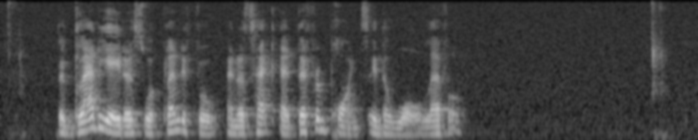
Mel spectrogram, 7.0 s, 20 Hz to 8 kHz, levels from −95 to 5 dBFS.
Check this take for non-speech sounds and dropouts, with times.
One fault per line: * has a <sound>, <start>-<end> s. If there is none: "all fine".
all fine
